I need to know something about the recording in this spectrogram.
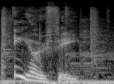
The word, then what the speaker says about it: EOFY: a word you can read but can't quite pronounce ifi e offi e5 it's eofy and this end of financial year it's easier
